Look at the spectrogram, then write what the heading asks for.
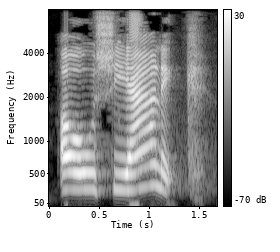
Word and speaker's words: oceanic: Oceanic là trọng âm 3. Đó, trọng âm rơi vào A, đứng đằng trước đuôi ic.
